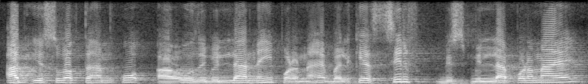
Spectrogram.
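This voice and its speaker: Man explaining prayer steps slowly. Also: on the high side, a bit bright. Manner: asks the listener questions, then answers them himself; recites short Arabic prayer phrases within the explanation. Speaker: religious teacher. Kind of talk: step-by-step spoken lesson.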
